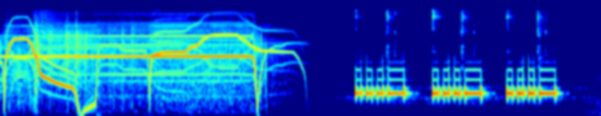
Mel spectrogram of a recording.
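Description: Electronic logo sound effect: synthesizer tones glide up and down, then three short bursts of rapid, even-pitched beeping.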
